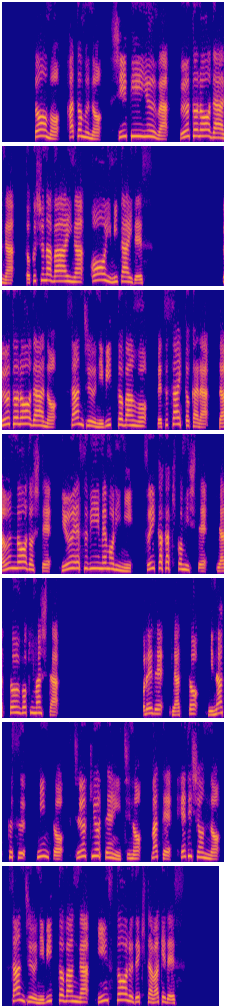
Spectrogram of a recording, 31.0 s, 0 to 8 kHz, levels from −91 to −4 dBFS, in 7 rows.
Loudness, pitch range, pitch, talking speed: -22 LUFS, 225-330 Hz, 285 Hz, 245 characters per minute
